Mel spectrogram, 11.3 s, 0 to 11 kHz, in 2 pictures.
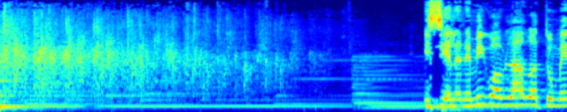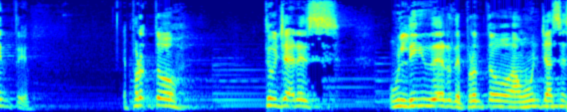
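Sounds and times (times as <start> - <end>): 
crowd clapping loudly: 0.0 - 3.6
speech: 4.2 - 6.1, 7.0 - 7.6, 8.3 - 11.3.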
